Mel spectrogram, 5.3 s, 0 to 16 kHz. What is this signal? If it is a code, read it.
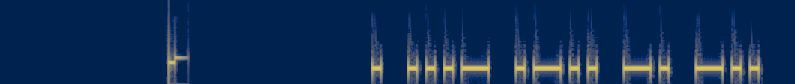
Morse code, heard as a keyed tone, about 20 wpm, 700 Hz. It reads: EVLND
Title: Code Groups - 5 Letter:Numbers - 20wpm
